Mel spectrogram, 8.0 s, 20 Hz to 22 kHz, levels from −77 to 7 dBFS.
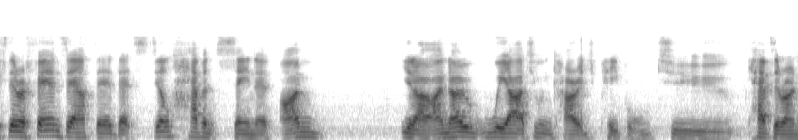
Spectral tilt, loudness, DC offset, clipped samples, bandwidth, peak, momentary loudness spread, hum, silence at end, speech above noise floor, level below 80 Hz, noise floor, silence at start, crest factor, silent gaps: -6 dB/octave; -21 LUFS; under 0.1%; under 0.1%; 7.6 kHz; -4 dBFS; 13 LU; none; 0 s; 35 dB; -56 dBFS; -56 dBFS; 0 s; 18 dB; none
